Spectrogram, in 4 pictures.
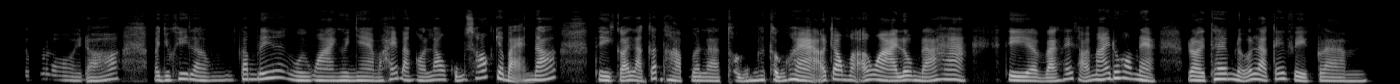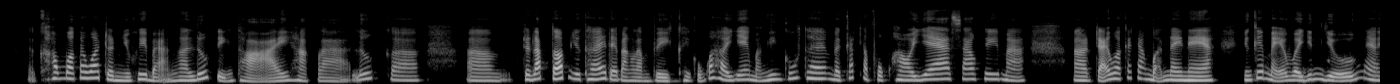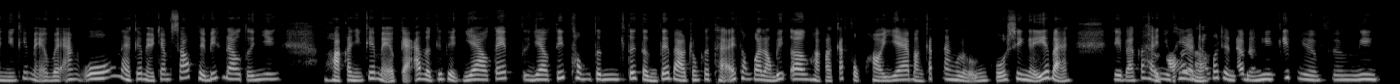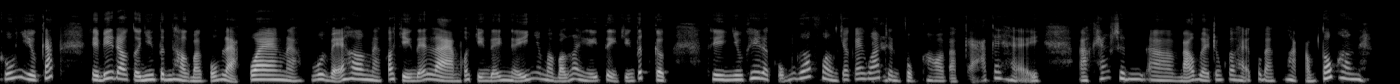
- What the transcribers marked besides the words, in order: distorted speech; unintelligible speech; unintelligible speech; tapping; other background noise; unintelligible speech
- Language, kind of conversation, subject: Vietnamese, advice, Tôi cần ngủ nhiều để hồi phục sau khi ốm, nhưng lại lo lắng về công việc thì nên làm gì?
